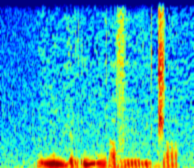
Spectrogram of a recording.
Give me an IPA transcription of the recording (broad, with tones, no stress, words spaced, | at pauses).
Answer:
kʷe˦ŋũ˦ŋ jɛ˨˦rɲuː˦ɾa˨ veː˨li˦ d͡ʒa˦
